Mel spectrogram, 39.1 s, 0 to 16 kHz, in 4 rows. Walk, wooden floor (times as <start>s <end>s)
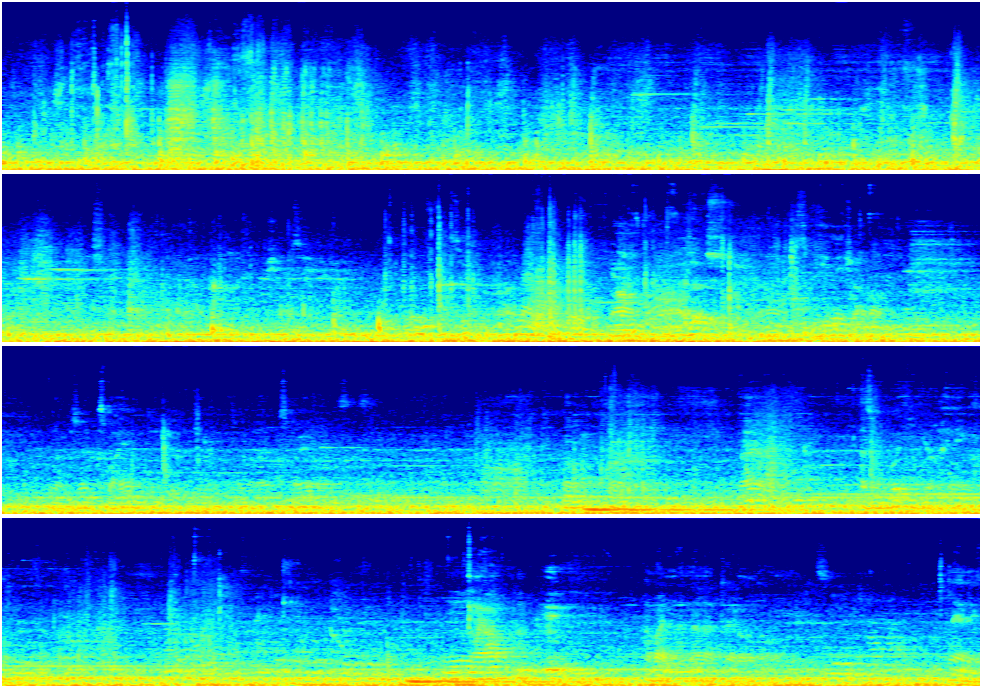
0.2s 15.6s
